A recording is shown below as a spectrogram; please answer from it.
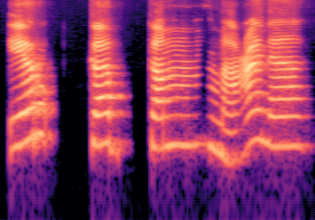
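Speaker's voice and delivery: slow, drawn-out tajweed recitation; Quran recitation. Shown as a demonstration. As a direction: recite each syllable slowly with heavy r. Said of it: "तो अब मैं इसको पढ़ूंगी". (धीमी तिलावत)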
